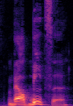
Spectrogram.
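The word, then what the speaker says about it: Belbiță: Even though it's spelled Belbita, those accent marks and stuff like that, it's Belbita.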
